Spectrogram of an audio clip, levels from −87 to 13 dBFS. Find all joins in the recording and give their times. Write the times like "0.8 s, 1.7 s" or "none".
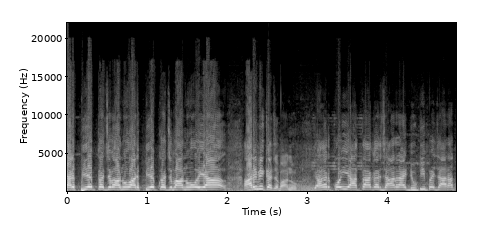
none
